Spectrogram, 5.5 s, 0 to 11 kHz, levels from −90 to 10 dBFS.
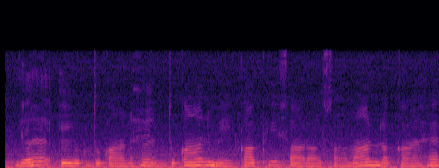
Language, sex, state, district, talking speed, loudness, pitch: Hindi, female, Uttar Pradesh, Gorakhpur, 120 wpm, -28 LUFS, 175 Hz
